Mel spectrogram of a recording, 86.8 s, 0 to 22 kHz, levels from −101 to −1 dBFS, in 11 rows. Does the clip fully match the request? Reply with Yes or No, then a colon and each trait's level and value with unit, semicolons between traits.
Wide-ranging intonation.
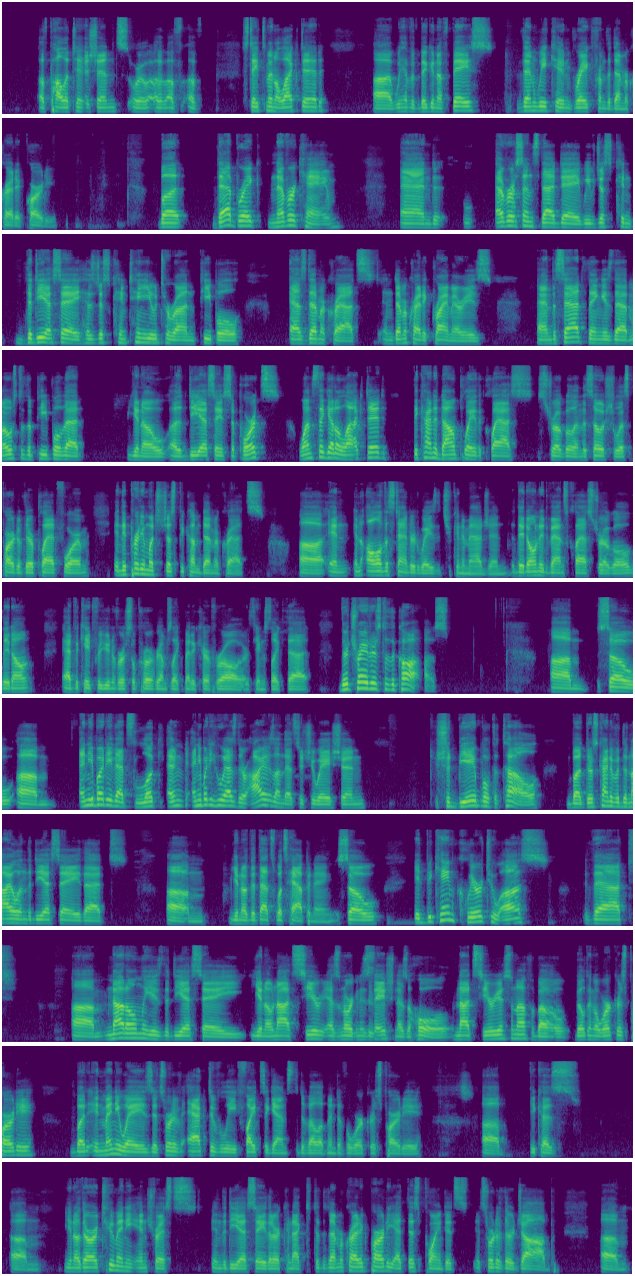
No: average, 4.2 semitones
